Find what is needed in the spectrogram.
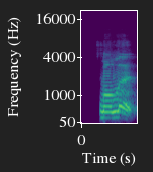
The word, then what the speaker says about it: Smollett: Am I pronouncing his name right? – Jesse Smollett? – Smollett, yes.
